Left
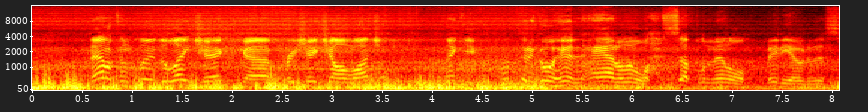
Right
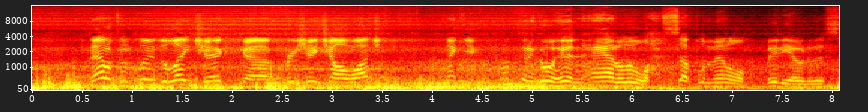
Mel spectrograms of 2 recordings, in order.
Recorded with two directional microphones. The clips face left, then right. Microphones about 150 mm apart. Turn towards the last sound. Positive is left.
turn(degrees=-20)  # may be behind; listen again after turning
